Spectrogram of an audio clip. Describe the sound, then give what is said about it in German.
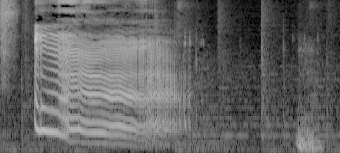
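A voice imitates a dying wolf's last whimper as it falls to the ground: one drawn-out, high whine that slides steadily downward and fades, followed by a brief low grunt-like sound near the end. “Ja, und er geht direkt zu Boden, der Wolf. Von ihm ist nichts mehr zu hören. noch ein letztes Winseln.”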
